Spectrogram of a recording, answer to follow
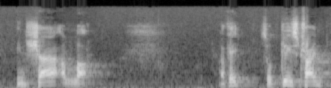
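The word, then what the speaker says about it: إن شاء الله: Or some people say, Inshallah, Inshallah. That's actually wrong. It should be, Insha'Allah. Insha'Allah.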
